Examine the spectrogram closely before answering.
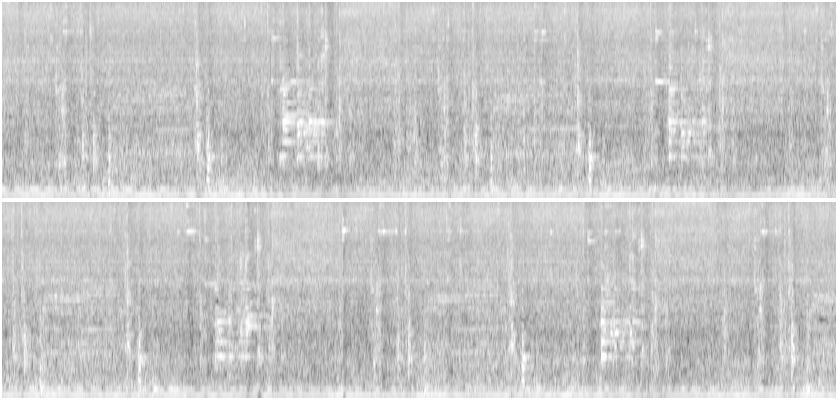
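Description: Semi-automatic hinge assembly machine running: a steady rattling hiss over a low electrical hum, with a short burst of metallic clatter about every four seconds as the machine goes through its cycle.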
